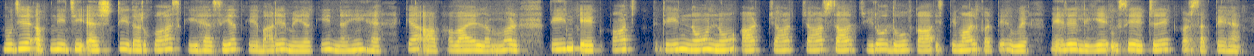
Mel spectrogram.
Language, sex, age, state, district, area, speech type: Urdu, female, 18-30, Bihar, Khagaria, rural, read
